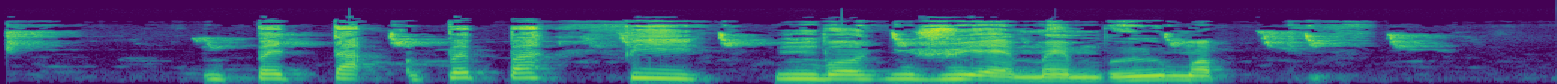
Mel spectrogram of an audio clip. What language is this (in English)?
Ngomba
